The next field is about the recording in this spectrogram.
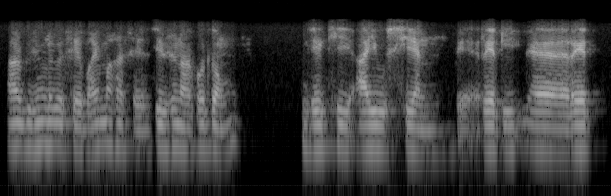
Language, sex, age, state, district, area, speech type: Bodo, male, 18-30, Assam, Kokrajhar, rural, conversation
